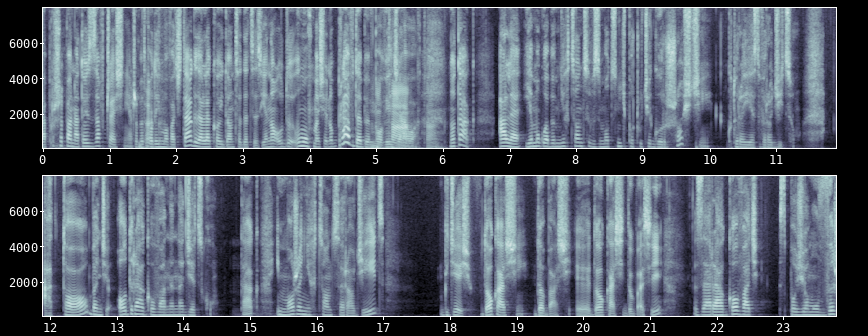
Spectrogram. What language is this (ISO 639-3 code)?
pol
